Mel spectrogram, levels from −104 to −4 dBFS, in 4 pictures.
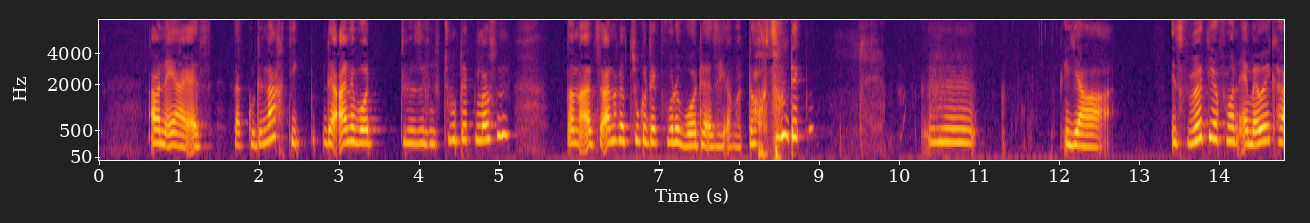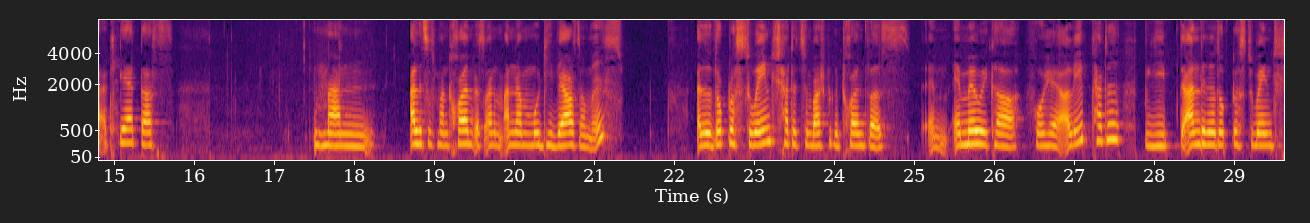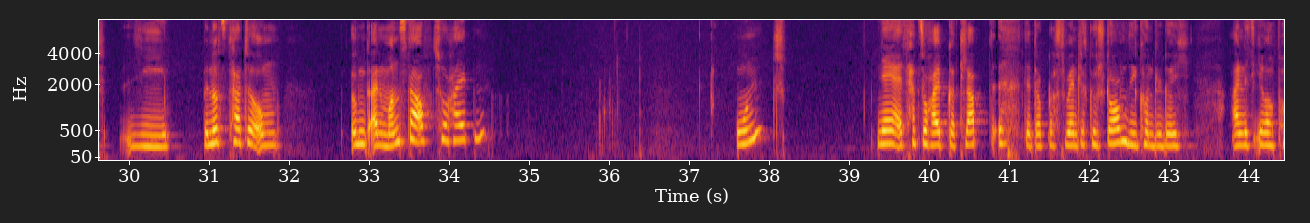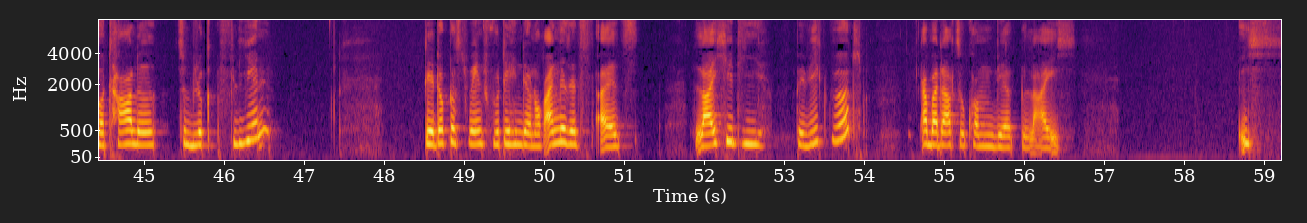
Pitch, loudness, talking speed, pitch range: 240 Hz, -21 LUFS, 110 wpm, 225-270 Hz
